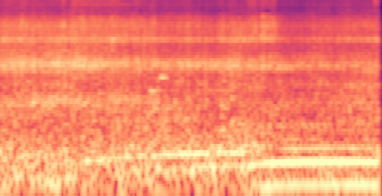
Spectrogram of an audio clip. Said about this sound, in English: And we're standing here with some cars about to come past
